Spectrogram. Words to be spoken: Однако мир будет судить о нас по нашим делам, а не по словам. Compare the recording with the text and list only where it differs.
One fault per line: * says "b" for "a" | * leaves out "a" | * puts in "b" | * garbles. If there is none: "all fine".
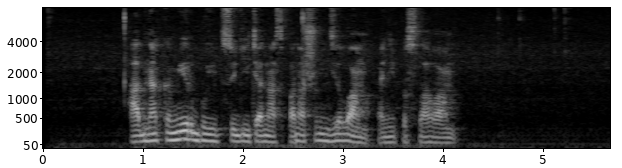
all fine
